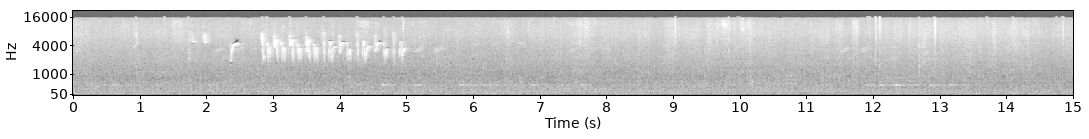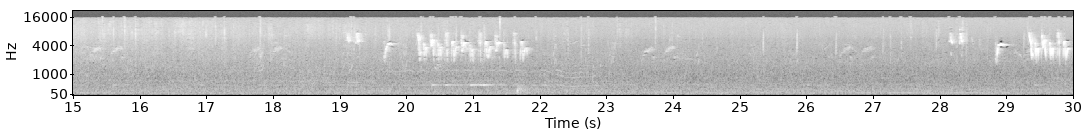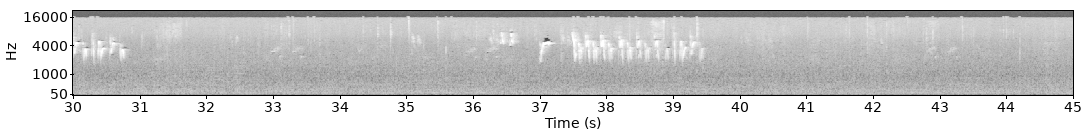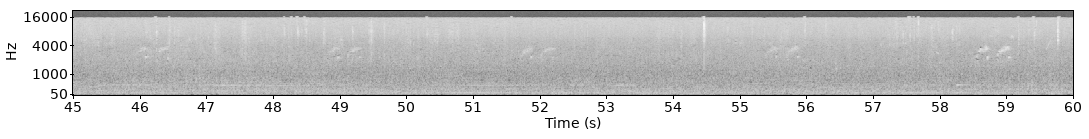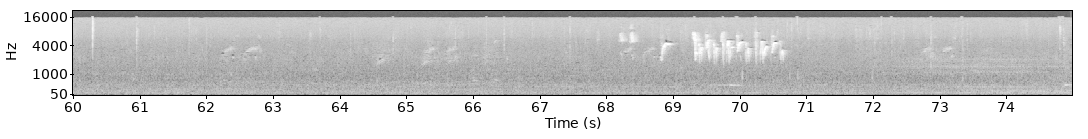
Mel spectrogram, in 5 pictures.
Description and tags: a bird call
